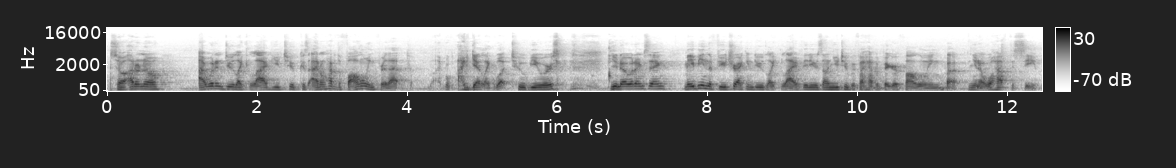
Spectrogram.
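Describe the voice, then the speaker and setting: A man's voice: mid-range voice, fairly quick. A young man talking casually to the camera while eating, rambling and laughing between bites. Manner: chatty and rambling, with fillers, laughs and self-talk. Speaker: YouTuber hosting a mukbang.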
